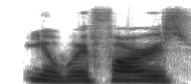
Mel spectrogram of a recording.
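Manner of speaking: ordinary talk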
